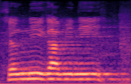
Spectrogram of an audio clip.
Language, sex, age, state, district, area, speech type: Bodo, male, 60+, Assam, Chirang, rural, spontaneous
